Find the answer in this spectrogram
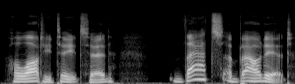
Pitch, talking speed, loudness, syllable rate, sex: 135 Hz, 120 wpm, -17 LUFS, 4.0 syllables/s, male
